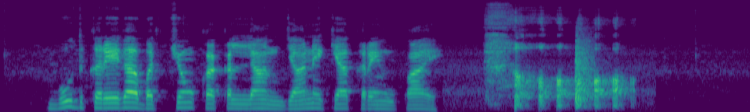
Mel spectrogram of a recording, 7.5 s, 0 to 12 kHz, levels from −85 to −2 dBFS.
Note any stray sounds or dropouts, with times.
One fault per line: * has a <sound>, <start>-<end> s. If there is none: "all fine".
* has a laugh, 4.8-6.4 s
